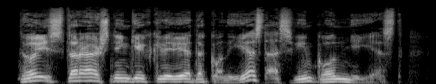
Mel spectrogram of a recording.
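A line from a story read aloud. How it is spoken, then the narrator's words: Chuckling. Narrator (Russian): хохотнул Беземюллер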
